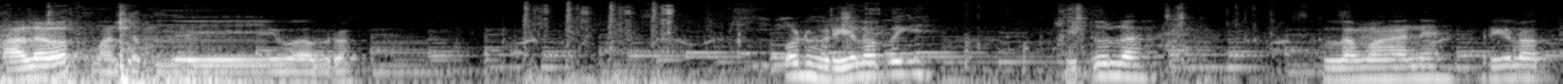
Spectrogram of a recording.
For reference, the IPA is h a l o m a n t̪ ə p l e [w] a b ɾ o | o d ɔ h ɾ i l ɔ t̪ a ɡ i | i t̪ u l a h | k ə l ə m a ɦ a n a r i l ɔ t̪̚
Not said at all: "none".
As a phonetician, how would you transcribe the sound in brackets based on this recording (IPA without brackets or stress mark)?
w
